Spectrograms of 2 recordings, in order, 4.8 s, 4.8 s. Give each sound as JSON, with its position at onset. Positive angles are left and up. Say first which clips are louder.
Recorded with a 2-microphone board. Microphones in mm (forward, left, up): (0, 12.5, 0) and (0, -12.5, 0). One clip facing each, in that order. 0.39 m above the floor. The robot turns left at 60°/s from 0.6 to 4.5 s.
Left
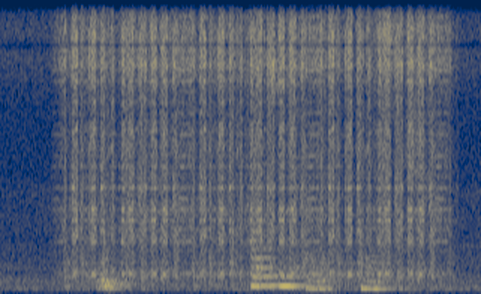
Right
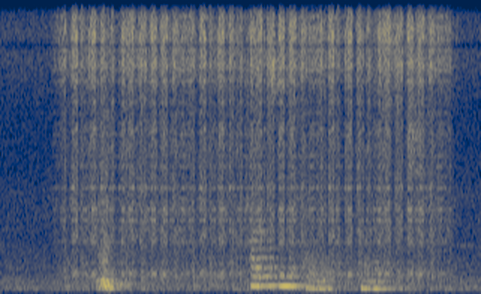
{"t": 1.0, "sound": "a whoosh", "louder": "right 8 dB", "side_deg": -75, "distance_m": 0.6}
{"t": 2.5, "sound": "a woman speaking", "louder": "right 1 dB", "azimuth_deg": -155, "distance_m": 3.5}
